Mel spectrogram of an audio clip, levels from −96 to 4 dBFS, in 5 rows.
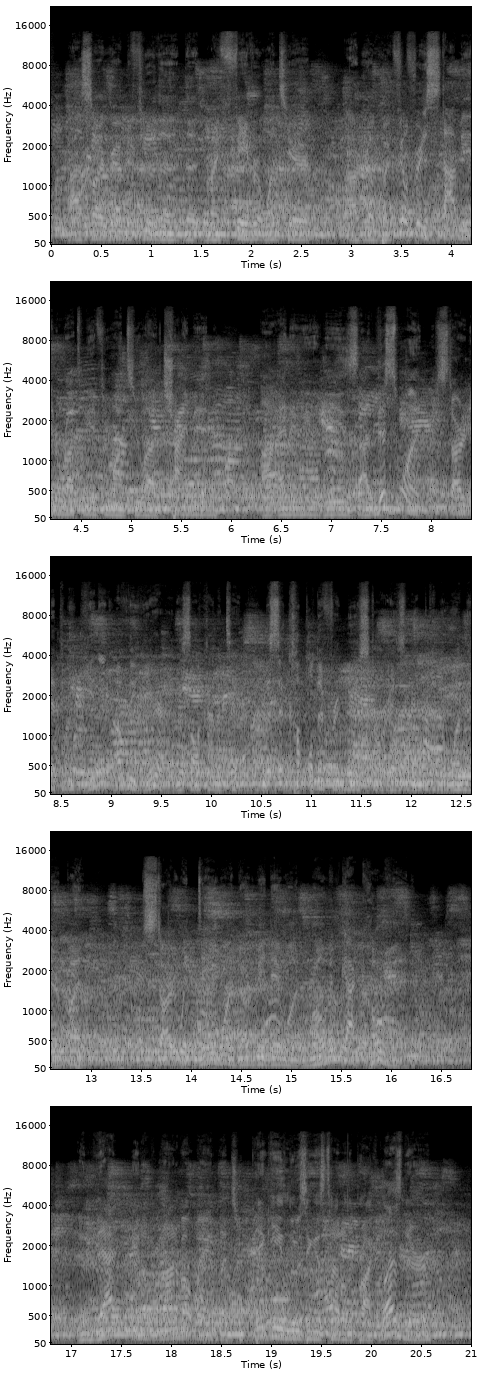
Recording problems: chatter from many people; very loud; throughout; 3 dB above the speech

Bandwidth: 14.5 kHz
